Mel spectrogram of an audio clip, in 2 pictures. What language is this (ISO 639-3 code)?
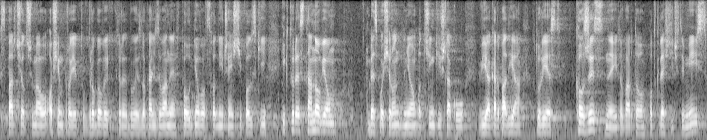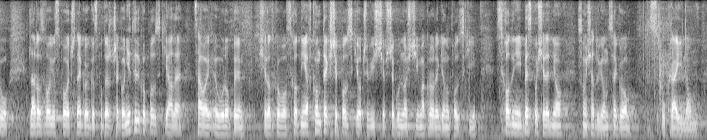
pol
